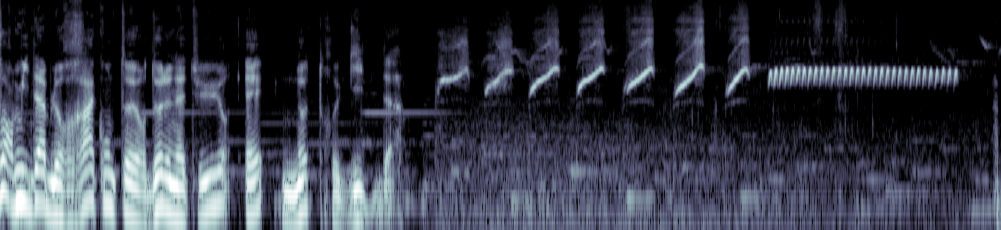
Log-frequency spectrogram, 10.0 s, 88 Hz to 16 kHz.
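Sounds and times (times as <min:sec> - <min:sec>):
speech: 0:00.0 - 0:04.1
Eurasian nuthatch whistling territorial call in spring breeding season: 0:04.4 - 0:10.0.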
